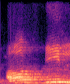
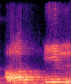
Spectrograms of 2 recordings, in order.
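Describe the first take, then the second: No difference in how they are said.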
